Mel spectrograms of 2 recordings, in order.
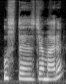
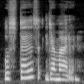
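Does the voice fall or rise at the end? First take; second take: rise; fall. First: The pitch rises at the end. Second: The pitch falls at the end. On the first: It is a question. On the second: It is a statement.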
